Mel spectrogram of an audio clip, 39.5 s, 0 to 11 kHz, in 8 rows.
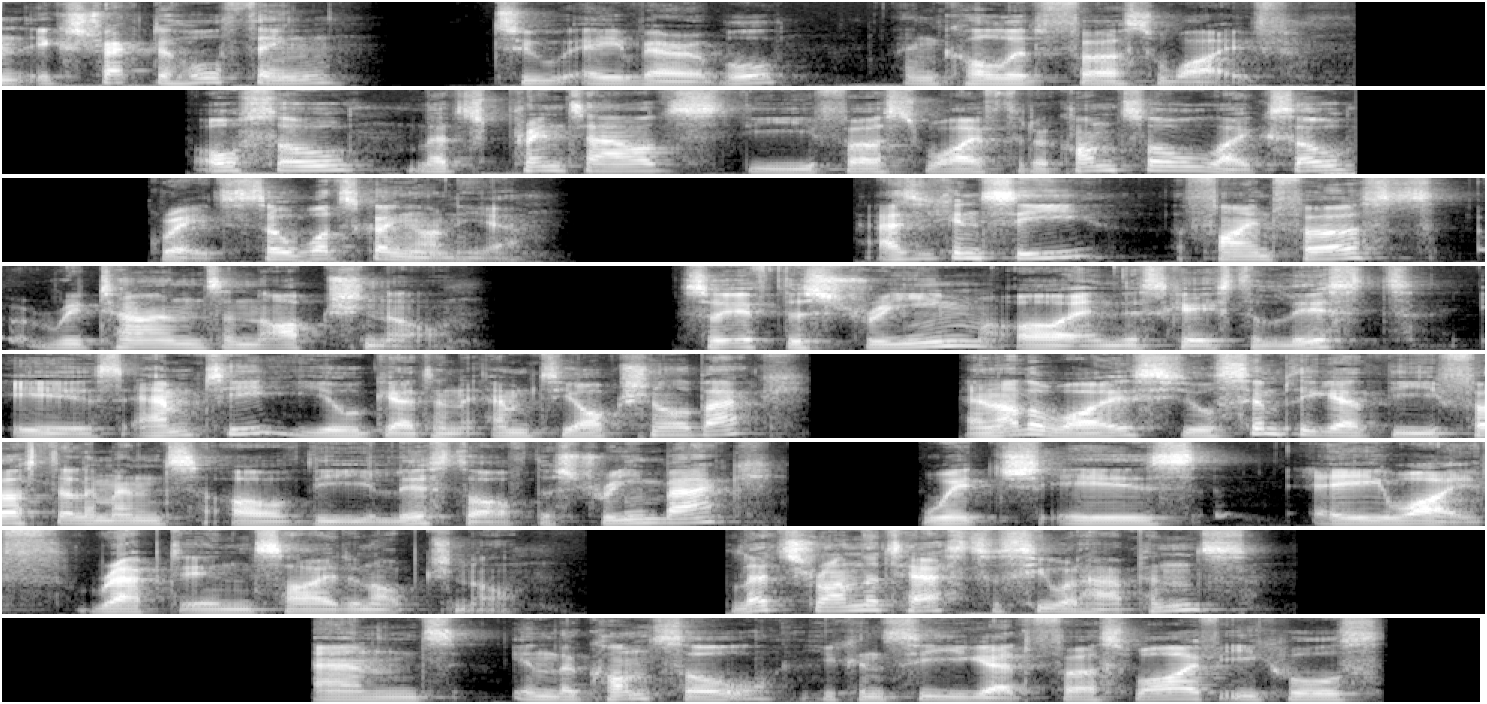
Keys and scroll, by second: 1.6 ctrl+alt+v, 7.0 Tab, 32.2 ctrl+shift+F10.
